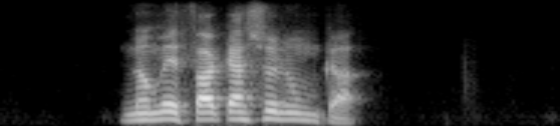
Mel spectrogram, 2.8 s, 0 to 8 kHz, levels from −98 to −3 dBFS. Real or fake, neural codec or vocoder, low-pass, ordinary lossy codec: fake; codec, 16 kHz, 0.8 kbps, ZipCodec; 7.2 kHz; Opus, 24 kbps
